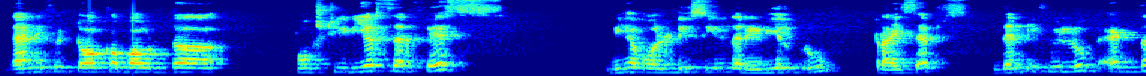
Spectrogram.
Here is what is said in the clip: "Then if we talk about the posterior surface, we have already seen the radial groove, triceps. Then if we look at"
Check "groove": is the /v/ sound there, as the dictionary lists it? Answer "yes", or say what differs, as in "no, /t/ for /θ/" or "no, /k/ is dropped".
no, /p/ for /v/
